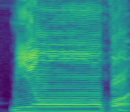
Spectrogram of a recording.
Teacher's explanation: ketika kita melafalkan juga ikhfa yang kepada huruf qaf, itu ditebalkan menyesuaikan dengan sifat huruf qafnya yang tebal. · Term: ikhfa hakiki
